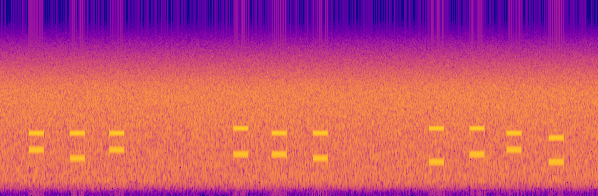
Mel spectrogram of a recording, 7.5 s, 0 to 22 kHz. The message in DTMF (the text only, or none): 050 985 3901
